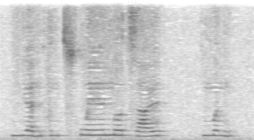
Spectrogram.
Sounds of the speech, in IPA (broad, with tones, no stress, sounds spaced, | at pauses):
n̪ j ɛ̰˨˩ n f ə˦ n t͡sʰ w e˥ ɪ̯ n̪ ɤ˥ t͡s a˧˥ ɪ̯ | m ə˥˩ n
